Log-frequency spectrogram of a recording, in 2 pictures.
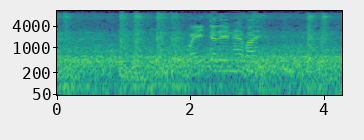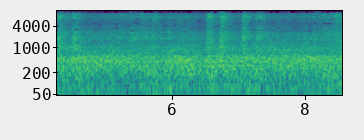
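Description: Wheels clatter rhythmically over rail joints.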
